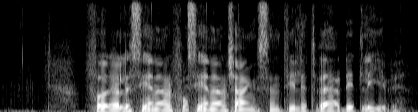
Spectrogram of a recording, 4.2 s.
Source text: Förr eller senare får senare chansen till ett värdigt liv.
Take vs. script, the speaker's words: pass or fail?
pass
